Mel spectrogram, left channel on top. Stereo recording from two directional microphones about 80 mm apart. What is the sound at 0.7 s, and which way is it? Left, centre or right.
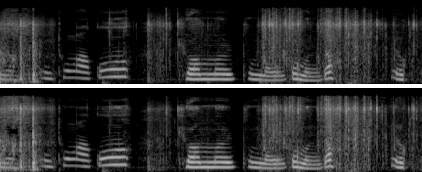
Speech, centre.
